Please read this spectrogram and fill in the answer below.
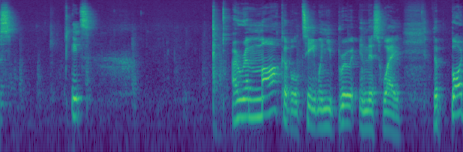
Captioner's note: sips tea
